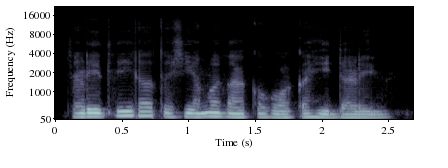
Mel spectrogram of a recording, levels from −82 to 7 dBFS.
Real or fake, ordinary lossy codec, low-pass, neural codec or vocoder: fake; none; 14.4 kHz; codec, 32 kHz, 1.9 kbps, SNAC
